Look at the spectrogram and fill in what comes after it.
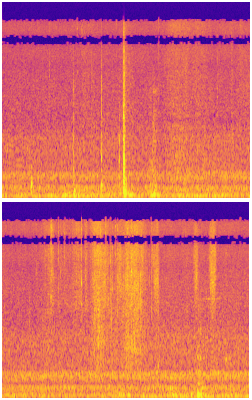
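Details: Steady humming drone of honey bees as honey is collected in a village in India, with a few faint clicks and taps over the continuous buzz.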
